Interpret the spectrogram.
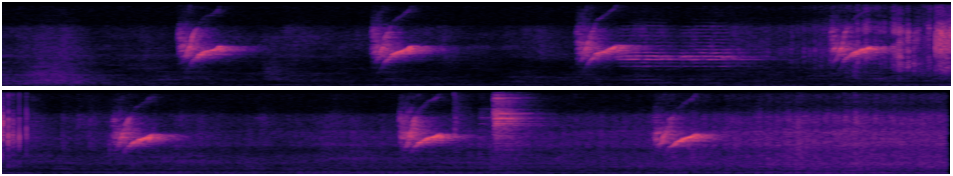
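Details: High thin chirps from a hummingbird at the nest, single sharp notes repeated about every second, with soft fluttering and a low background rumble.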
